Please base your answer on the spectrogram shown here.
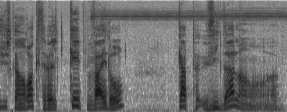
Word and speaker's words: Cap Vidal: On peut monter jusqu'à un endroit qui s'appelle Cap Vidal, prononcé à la française.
